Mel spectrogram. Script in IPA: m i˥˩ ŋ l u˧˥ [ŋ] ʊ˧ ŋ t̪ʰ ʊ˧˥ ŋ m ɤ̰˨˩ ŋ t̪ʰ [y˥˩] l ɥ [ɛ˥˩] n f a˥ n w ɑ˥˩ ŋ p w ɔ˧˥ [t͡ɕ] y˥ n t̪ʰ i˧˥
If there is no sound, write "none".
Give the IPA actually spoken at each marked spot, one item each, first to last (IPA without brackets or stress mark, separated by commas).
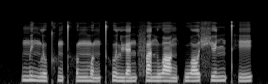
kʰ, u˥˩, ɛ˧˥, ɕ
